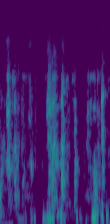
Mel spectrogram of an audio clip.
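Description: A dog panting faintly in a few short, breathy bursts, picked up by a video-call microphone.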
